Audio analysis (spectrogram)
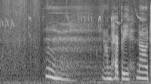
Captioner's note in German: Seufzer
